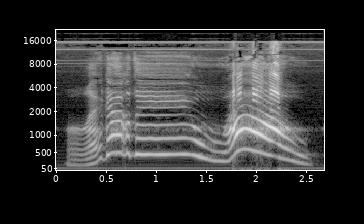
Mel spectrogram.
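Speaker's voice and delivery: high, drawn-out excited wow; feigned amazement. Pretend. Teacher showing pupils the fishing game, amazed. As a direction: marvel aloud for young children.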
